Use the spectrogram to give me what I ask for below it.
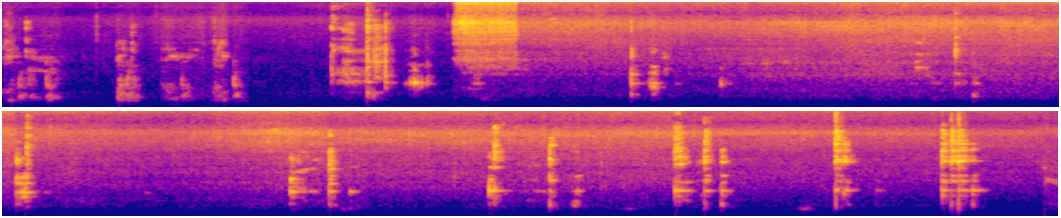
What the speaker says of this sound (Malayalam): നമുക്ക് ഇളക്കി കൊടുക്കാം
